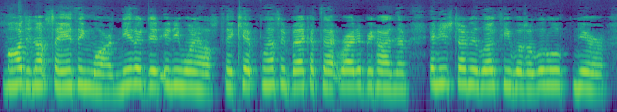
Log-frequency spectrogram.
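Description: A woman reading a children's novel aloud chapter by chapter, in an unhurried, plain storybook way. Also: on the high side, level tone. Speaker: audiobook reader. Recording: slightly dull lo-fi recording.

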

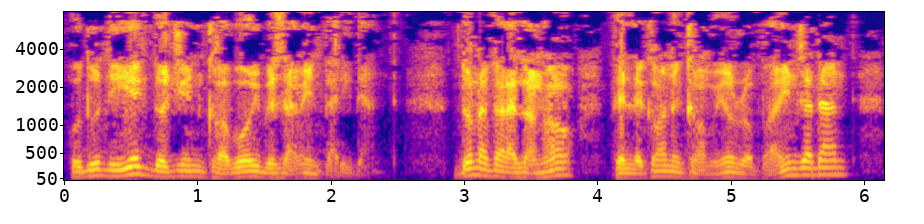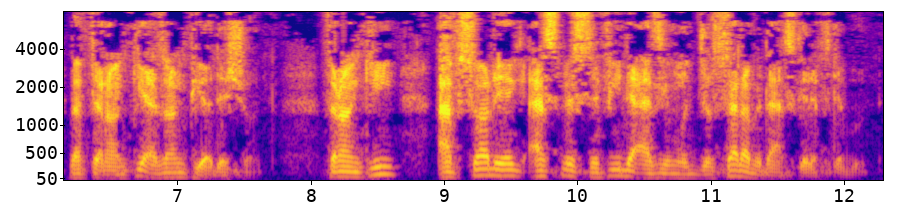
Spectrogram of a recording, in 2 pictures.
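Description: An older man narrating an audiobook in an expressive storytelling manner. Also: low voice, vocal fry, a little hiss or hum.

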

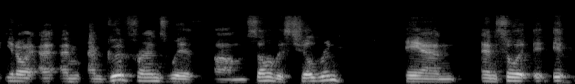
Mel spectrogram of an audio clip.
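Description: A man with a Chicago accent, a pastor speaking as a podcast guest, halting and repeating words as he thinks. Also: mid-range voice, darkish tone, slightly rough. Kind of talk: casual interview talk.

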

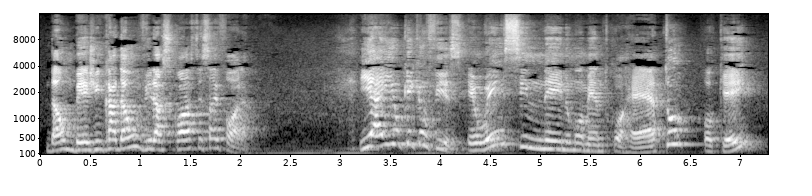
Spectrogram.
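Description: Brazilian guy, super high voice, teaching parenting live, keeps asking "ok? tá?", roomy echo. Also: moderate pace. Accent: Brazilian Portuguese. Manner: animated, acts out parents' and children's voices; explains step by step, often checks in with "ok? tá?". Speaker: parenting educator. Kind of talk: live parenting lesson, answering viewer questions.

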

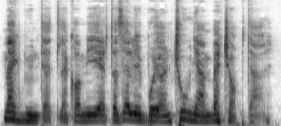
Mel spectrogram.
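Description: A man voicing a gruff, vengeful wolf who growls his threats in a blustering way in a storybook tale. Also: a little high, fairly even intonation, a little mellow, no room sound.

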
